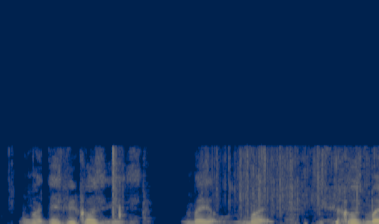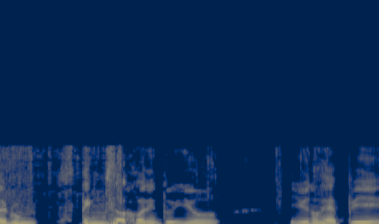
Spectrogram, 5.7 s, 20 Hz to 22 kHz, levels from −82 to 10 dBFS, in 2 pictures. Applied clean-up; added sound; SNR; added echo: classical method spectral subtraction.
